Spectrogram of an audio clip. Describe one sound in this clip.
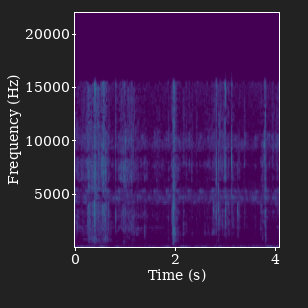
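A mushroom stem snaps softly as it is pulled from the soil.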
